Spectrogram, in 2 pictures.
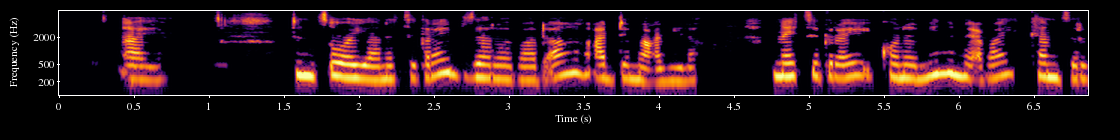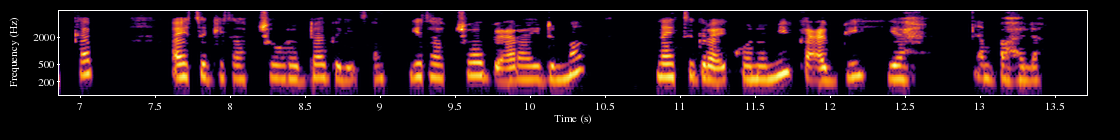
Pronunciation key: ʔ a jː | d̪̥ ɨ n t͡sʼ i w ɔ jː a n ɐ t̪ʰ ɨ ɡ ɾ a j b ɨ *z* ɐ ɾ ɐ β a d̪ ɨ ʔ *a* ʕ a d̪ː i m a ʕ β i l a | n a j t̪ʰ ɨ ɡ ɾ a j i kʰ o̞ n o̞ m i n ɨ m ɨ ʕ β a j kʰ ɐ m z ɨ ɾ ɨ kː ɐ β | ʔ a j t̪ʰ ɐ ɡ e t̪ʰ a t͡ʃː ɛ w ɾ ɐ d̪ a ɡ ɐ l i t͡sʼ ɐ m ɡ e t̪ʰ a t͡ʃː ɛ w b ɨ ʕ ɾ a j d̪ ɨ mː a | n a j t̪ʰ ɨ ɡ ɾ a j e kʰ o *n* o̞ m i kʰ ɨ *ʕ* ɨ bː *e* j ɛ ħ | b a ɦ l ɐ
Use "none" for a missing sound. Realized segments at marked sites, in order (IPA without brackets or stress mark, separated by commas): z, a, n, ʕ, i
